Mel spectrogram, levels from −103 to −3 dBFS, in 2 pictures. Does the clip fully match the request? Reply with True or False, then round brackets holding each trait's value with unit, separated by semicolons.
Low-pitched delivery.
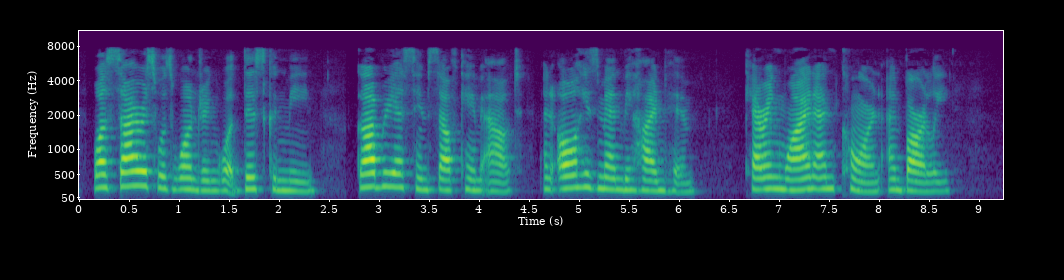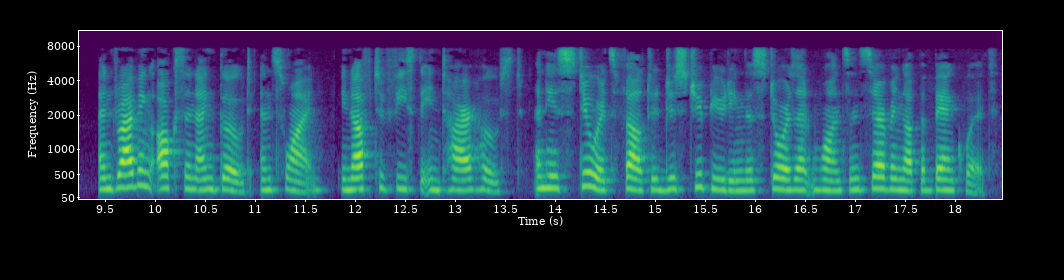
False (210 Hz)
